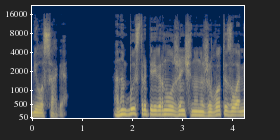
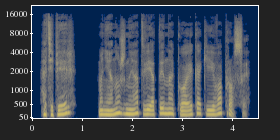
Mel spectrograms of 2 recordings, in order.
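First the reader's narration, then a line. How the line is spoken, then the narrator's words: Calm announcement. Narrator (Russian): спокойно объявила она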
